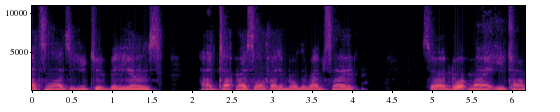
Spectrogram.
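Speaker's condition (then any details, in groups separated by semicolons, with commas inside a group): Spinal muscular atrophy type 2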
